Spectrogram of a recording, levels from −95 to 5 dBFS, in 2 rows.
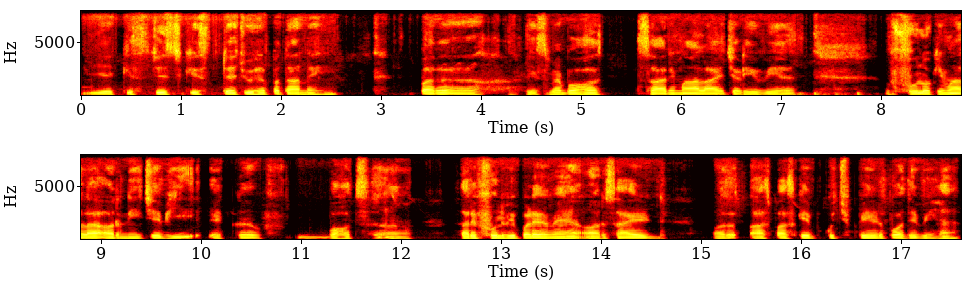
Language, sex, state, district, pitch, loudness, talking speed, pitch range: Hindi, male, Jharkhand, Jamtara, 115 Hz, -17 LUFS, 150 wpm, 110-120 Hz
